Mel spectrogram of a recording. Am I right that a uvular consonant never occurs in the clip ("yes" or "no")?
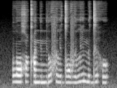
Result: no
